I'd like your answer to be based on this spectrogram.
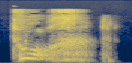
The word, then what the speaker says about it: Tor: And um, anyway, and and you know, and they pronounce my name in very different way. It's Tuch. You know, it's got a guttural sound, very very strong.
